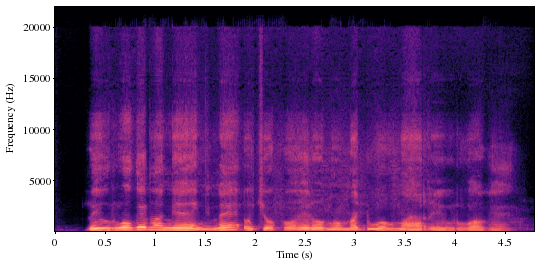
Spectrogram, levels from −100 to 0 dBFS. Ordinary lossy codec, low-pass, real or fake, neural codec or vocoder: none; none; fake; codec, 44.1 kHz, 2.6 kbps, SNAC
